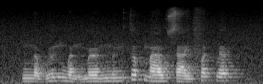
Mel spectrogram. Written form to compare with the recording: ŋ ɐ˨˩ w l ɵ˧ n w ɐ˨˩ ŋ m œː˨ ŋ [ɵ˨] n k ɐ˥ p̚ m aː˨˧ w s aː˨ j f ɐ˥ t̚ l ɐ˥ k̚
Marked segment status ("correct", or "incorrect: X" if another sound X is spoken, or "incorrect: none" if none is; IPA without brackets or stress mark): incorrect: ɵ˨˧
